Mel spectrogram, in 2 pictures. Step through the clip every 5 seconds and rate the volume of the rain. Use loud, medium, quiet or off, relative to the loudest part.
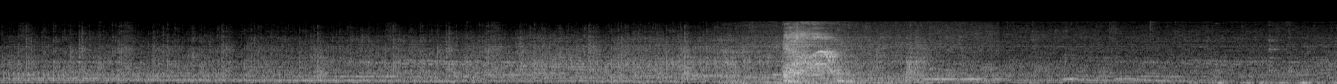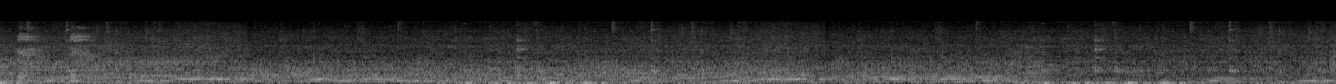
medium, loud, medium, medium, medium, medium.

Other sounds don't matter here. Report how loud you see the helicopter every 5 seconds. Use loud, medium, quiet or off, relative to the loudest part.
loud, loud, medium, medium, medium, off.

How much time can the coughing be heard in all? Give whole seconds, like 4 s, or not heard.
2 s.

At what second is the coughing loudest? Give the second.
8 s.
